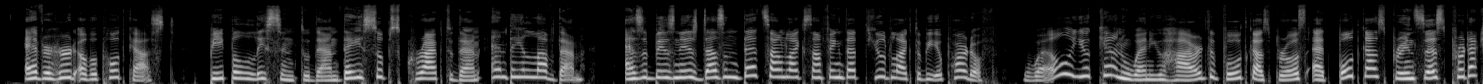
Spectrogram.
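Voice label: Czech English F Ad, female, accent of Czech Republic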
